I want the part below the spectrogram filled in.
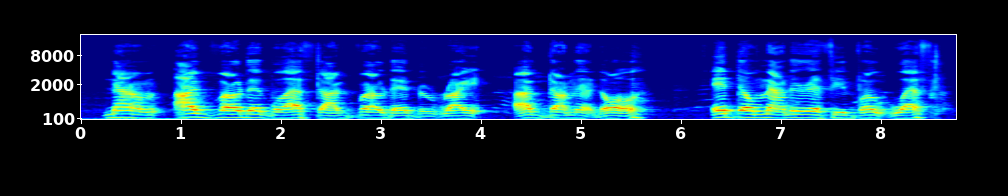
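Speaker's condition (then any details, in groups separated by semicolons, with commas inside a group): Multiple sclerosis; affects hands and left arm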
